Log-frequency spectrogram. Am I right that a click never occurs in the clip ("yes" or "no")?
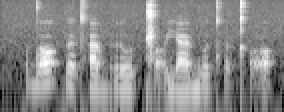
no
